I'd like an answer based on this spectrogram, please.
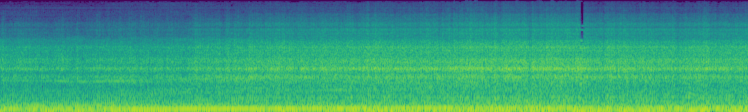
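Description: Touring motorcycle riding along at a steady engine speed: a steady low engine drone under the hiss of wind rushing over the microphone.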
